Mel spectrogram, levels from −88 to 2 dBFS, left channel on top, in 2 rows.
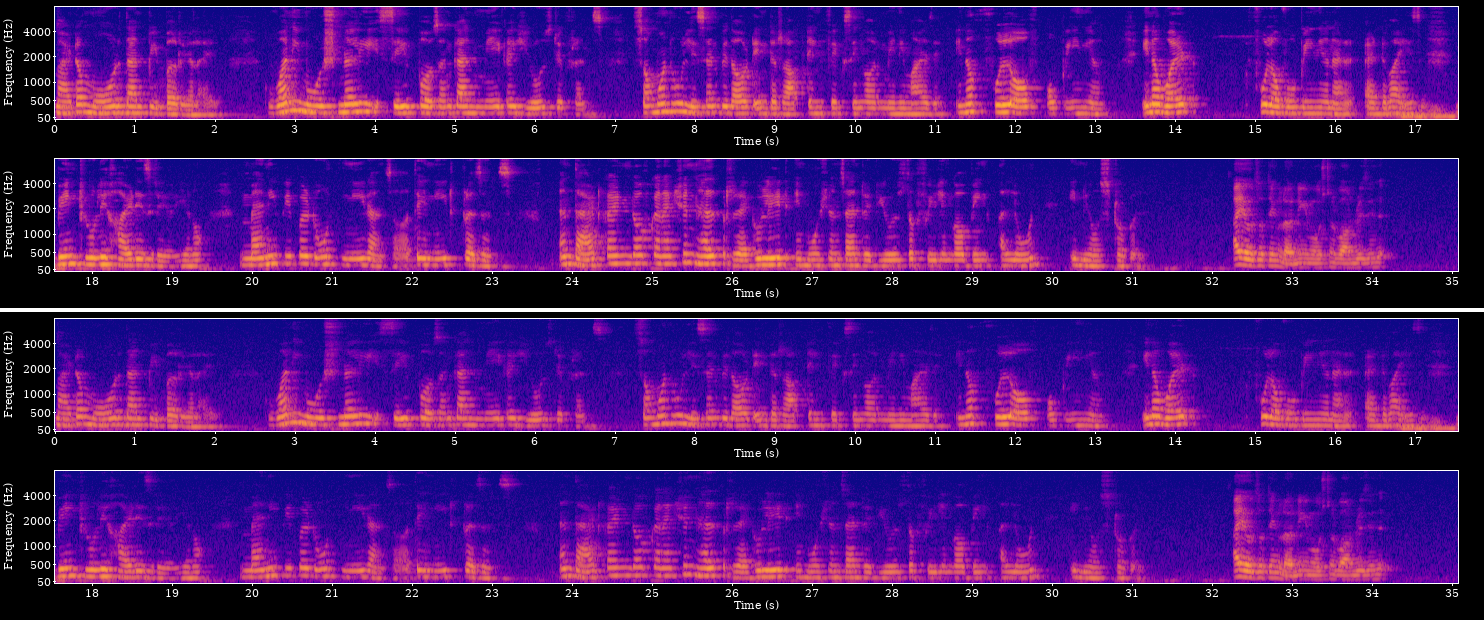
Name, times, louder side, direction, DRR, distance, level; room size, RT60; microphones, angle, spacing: voice 1, 0.0-2.0 2.7-6.8 7.3-13.2 13.6-14.3 15.1-19.5 19.8-23.3 23.8-29.8 30.2-31.1, left 5 dB, 80° left, 0.5 m, -27 dB
voice 2, 32.3-34.1, left 1 dB, 15° left, 1.7 m, -28 dB
10.5 x 5.3 x 8.0 m
head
